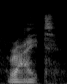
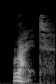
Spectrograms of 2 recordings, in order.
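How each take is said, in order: First: Said in the usual way. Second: A loud, higher burst on "Right"; "Right" called out loud and higher; sudden exclaim. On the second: A narrator's reading. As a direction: snap "Right" out as the idea strikes. Rochester recollecting, exclaims.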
